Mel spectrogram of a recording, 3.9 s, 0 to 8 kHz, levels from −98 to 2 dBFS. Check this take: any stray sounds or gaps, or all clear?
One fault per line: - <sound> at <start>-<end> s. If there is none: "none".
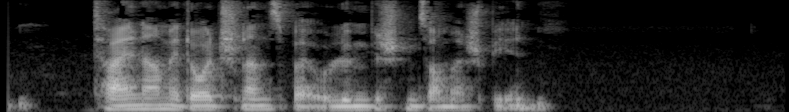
none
